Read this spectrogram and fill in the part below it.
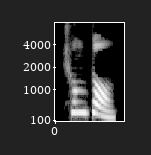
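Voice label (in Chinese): "冲动", Mandarin Chinese; hsk; chinese-flashcards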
